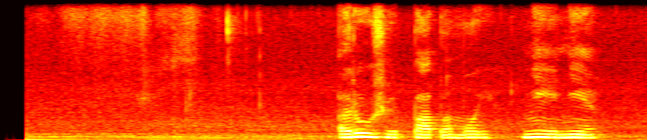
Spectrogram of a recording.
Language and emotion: Russian, neutral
